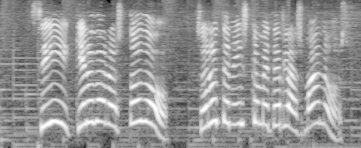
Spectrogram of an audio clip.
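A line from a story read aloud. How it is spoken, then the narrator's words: Shouting with full force. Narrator (Spanish): Pulgarcito se puso a gritar de nuevo con todas sus fuerzas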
